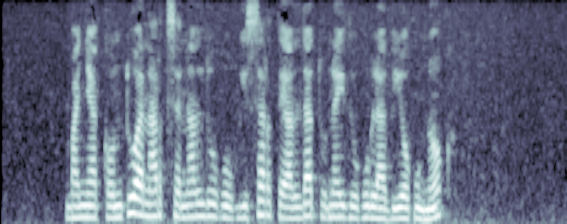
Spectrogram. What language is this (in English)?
Basque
